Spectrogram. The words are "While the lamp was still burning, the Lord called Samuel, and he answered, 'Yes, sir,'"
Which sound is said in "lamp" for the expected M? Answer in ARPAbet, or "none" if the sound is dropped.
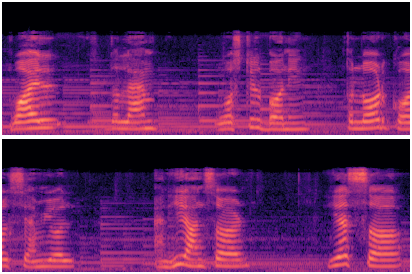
M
